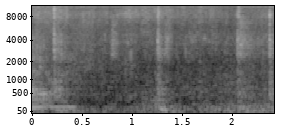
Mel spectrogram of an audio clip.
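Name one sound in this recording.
A hammer knocks on wooden planks.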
